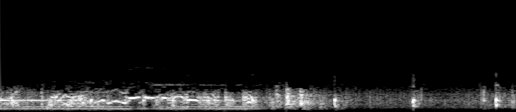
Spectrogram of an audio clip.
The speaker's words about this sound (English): What's that noise? Just a clock ticking off the minute. You don't think it's a bomb? No, I'm sure it isn't.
